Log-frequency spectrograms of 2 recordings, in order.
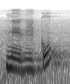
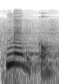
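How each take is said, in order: First: The stress is on the second syllable. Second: The stress is on the first syllable. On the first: "hizo grave la palabra" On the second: "la palabra antes grave por esdrújula cambió"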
